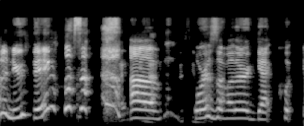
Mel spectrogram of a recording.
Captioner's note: laughs; speaking faintly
